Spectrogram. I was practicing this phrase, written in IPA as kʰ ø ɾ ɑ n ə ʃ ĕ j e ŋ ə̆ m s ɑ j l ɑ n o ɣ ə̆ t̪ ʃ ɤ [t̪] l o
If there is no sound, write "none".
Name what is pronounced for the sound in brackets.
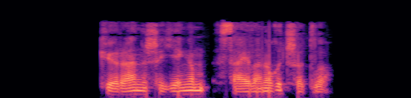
t̪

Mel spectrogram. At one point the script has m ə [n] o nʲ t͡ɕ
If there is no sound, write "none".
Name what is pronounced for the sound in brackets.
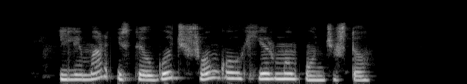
m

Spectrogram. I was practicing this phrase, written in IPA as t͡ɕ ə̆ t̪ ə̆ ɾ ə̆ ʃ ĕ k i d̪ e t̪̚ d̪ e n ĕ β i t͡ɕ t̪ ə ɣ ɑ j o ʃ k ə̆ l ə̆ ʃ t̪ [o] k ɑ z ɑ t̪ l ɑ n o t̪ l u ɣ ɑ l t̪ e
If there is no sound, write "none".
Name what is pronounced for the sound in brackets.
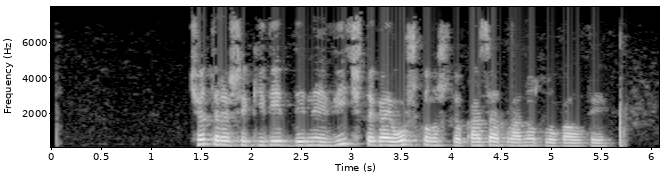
o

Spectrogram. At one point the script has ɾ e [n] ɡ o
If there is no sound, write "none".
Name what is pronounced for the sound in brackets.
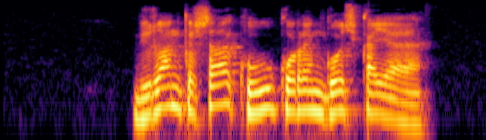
m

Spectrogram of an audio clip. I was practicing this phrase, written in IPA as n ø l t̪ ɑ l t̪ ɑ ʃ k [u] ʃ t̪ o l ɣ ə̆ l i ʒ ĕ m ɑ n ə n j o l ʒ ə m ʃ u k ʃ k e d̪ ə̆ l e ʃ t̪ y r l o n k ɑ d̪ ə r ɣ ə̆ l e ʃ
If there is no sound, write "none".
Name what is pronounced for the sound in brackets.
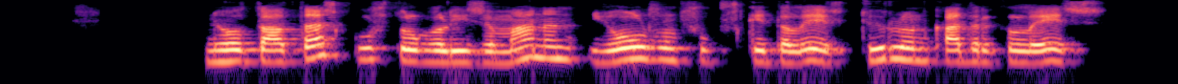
u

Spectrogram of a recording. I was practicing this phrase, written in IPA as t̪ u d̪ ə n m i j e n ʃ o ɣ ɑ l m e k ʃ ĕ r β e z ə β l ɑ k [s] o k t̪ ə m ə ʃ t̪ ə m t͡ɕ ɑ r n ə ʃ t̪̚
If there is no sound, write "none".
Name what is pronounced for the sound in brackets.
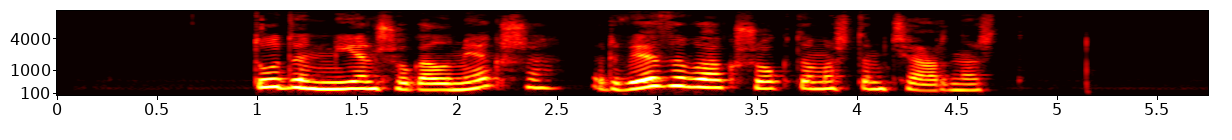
ʃ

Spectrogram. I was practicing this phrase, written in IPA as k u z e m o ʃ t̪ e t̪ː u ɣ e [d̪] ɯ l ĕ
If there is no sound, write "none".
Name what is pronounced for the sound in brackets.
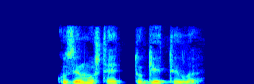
t̪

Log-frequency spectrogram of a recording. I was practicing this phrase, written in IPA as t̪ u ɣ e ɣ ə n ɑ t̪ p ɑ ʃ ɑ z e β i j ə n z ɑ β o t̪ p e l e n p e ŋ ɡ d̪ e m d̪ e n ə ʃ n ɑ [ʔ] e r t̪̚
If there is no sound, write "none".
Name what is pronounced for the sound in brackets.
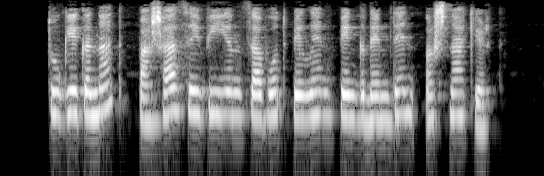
k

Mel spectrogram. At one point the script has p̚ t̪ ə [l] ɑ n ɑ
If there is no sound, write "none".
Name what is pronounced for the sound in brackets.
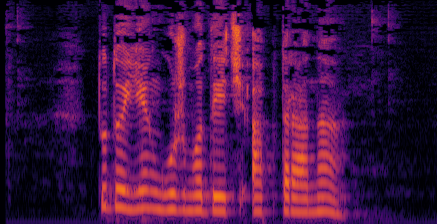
ɾ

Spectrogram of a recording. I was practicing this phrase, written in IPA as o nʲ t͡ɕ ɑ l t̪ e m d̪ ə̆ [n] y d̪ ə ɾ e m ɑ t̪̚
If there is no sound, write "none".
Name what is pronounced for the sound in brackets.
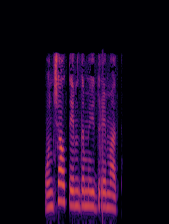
m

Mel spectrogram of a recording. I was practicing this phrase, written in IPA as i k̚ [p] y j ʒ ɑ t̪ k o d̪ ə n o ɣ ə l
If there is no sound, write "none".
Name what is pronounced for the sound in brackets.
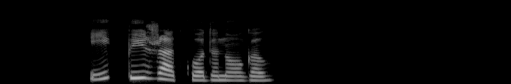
p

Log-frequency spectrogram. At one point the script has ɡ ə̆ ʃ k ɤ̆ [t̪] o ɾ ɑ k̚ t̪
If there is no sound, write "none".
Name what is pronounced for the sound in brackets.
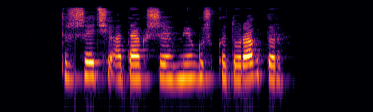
t̪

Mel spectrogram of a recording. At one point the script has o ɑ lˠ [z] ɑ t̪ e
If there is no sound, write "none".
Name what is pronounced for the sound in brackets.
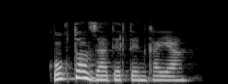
z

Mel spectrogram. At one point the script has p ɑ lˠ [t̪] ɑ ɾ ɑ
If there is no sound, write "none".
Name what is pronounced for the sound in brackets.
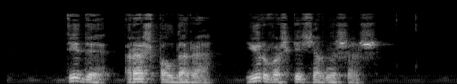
d̪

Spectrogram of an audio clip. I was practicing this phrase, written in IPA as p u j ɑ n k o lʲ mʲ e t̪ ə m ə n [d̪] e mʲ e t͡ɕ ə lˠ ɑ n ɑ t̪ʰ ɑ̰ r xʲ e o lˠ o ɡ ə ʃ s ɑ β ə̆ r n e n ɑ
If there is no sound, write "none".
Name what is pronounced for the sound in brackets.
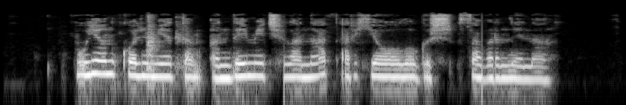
d̪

